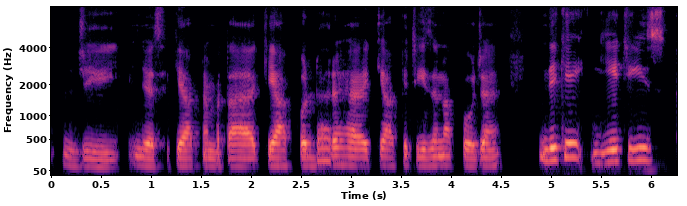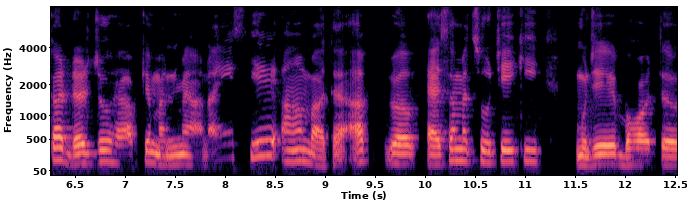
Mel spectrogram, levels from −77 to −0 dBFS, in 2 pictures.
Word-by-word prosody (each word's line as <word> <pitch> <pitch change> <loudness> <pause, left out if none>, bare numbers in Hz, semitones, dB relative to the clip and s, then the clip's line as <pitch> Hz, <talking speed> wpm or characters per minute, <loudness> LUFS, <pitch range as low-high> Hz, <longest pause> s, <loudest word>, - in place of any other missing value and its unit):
जी। 100 -3 -8 0.2
जैसे 105 -2 -2
कि - - +2
आपने 105 0 -3
बताया 105 0 0
कि 105 +2 0
आपको 105 0 +1
डर 105 0 -2
है 110 -1 +2
कि 115 - -5
आपकी 110 -2 -5
चीज़ें 110 +1 -4
ना 115 0 -2
खो 105 - 0
जाएँ। 110 +1 -2 0.5
देखिए 210 +5 +3 0.2
ये 165 +1 +3
चीज़ 175 0 -1
का 180 -1 +7
डर 140 -4 +4
जो 160 0 +3
है 135 -2 -1
आपके 155 - -2
मन 120 -3 +1
में 130 - +3
आना, 120 - -4 0.2
इस 215 - -16
ये 235 +2 +1
आम 160 0 0
बात - - +1
है। - - +2
आप - - +1 0.2
अ, 135 -1 +3
ऐसा 125 +7 +3
मत 170 -1 0
सोचिए 155 0 +1
कि 160 -1 -3 0.4
मुझे 130 +3 +5
बहुत 115 -1 +1
125 Hz, 185 wpm, -25 LUFS, 110-160 Hz, 0.5 s, का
